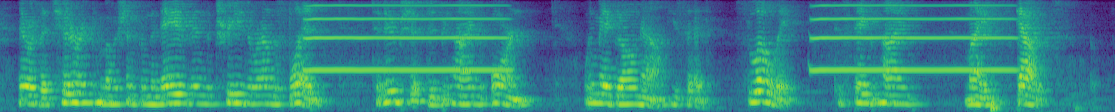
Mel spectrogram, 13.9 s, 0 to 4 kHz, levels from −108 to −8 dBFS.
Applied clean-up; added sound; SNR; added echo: none; Trumpet; 3 dB; reverberation time 0.6 s.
